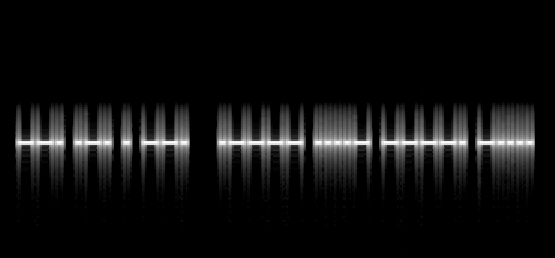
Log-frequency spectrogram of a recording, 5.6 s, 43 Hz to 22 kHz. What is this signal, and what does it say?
Morse code, heard as a keyed tone, about 25 wpm, 700 Hz. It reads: GREG 1496
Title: CWT Exchange 25wpm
